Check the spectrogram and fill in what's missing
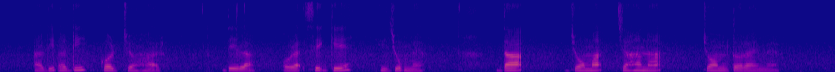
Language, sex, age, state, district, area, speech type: Santali, female, 18-30, West Bengal, Bankura, rural, spontaneous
